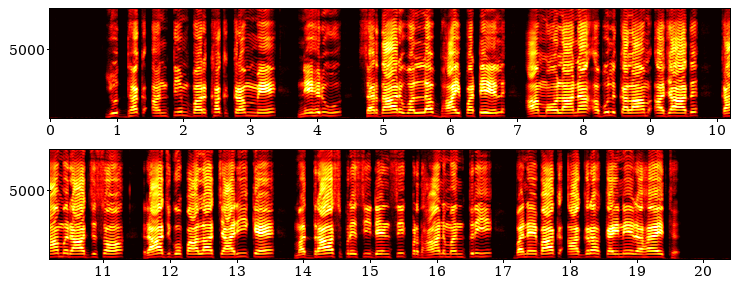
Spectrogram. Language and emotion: Maithili, neutral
